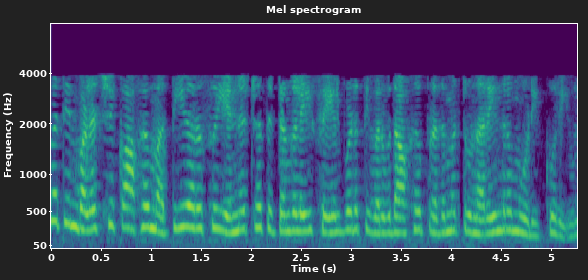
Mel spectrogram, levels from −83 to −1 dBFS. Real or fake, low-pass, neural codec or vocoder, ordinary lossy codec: real; 7.2 kHz; none; AAC, 16 kbps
